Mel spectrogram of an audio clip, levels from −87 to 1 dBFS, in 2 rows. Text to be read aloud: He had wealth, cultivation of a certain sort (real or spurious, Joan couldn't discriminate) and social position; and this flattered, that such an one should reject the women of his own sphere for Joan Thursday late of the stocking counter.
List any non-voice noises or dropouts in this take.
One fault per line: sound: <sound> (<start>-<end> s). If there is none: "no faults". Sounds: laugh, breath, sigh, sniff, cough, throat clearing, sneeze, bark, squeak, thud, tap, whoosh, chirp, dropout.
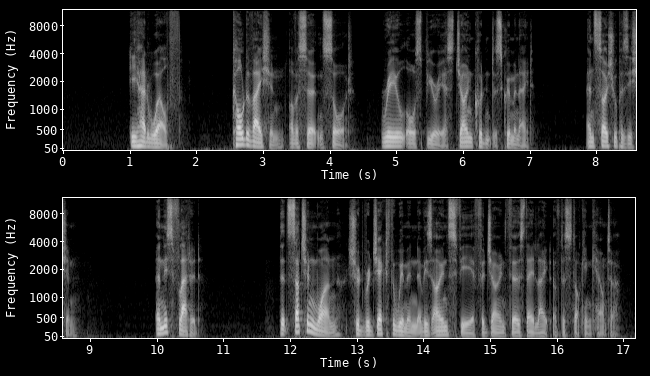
no faults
